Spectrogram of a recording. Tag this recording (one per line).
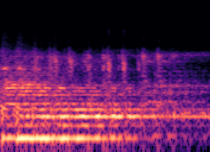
guitar
lo-fi
loud
noise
